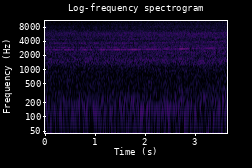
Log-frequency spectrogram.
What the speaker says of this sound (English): You can hear the engine spooling up,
